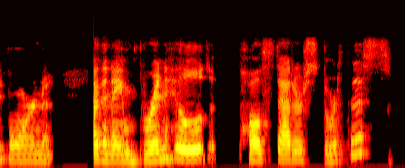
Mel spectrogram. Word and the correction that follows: Storseth: Storseth? Didn't say that right. – I'll try it again. Belle was actually born by the name Brynhild Paulsdatter Storseth on November 22nd, 1859, in Selbu, Norway.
